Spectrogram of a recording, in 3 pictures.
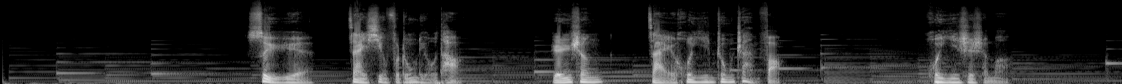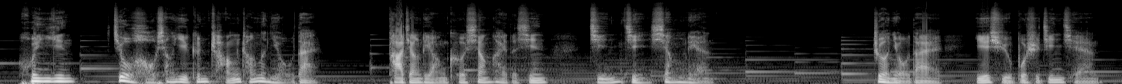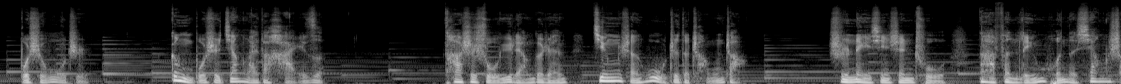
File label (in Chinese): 男 情感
